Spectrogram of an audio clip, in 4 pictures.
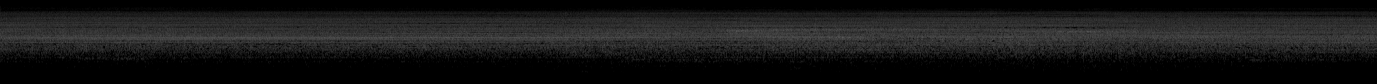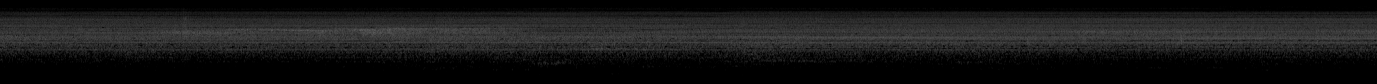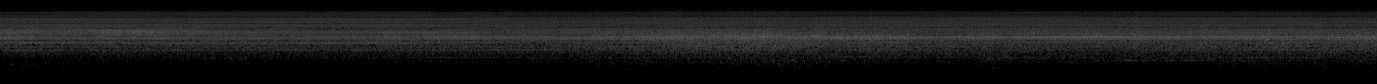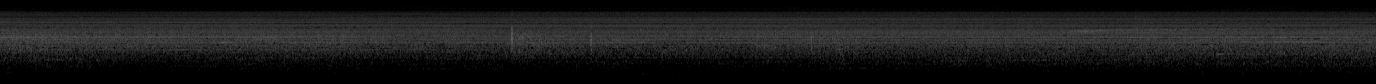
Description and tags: metro subway Montreal fluorescent light neon hum buzz lowcut
buzz, fluorescent, light, metro, Montreal, neon, subway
